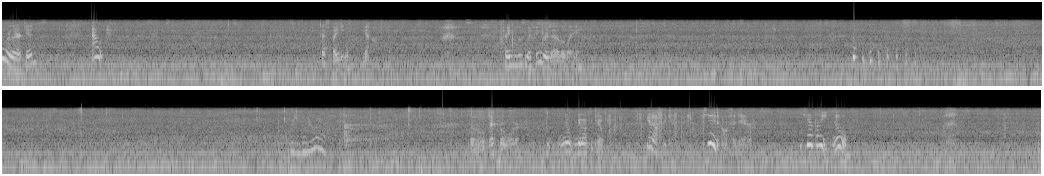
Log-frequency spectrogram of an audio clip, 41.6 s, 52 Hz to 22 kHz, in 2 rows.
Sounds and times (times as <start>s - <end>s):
Speech: 0.0s - 0.8s, 1.8s - 2.2s, 6.4s - 7.5s, 10.0s - 11.7s, 26.5s - 27.4s, 30.2s - 32.9s, 33.7s - 35.8s, 36.8s - 37.8s
Inside, small room: 0.0s - 41.5s.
